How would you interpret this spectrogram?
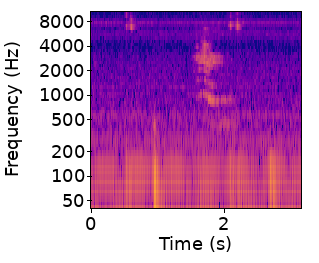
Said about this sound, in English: if you hear cats fighting, those that's brother and sister Stanley and Sandy, who've been fighting a lot recently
